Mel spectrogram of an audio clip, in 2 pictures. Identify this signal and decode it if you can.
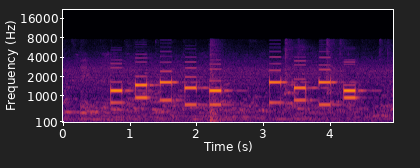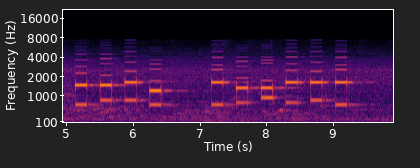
DTMF, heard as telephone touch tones, dialled by machine, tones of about 170 ms, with room echo and the noise of a cafe. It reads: 4#C21 B8A* 39C1 A50BCA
